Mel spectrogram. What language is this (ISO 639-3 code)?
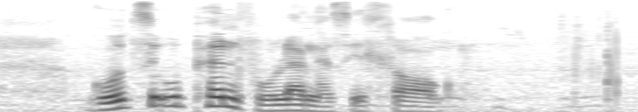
ssw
